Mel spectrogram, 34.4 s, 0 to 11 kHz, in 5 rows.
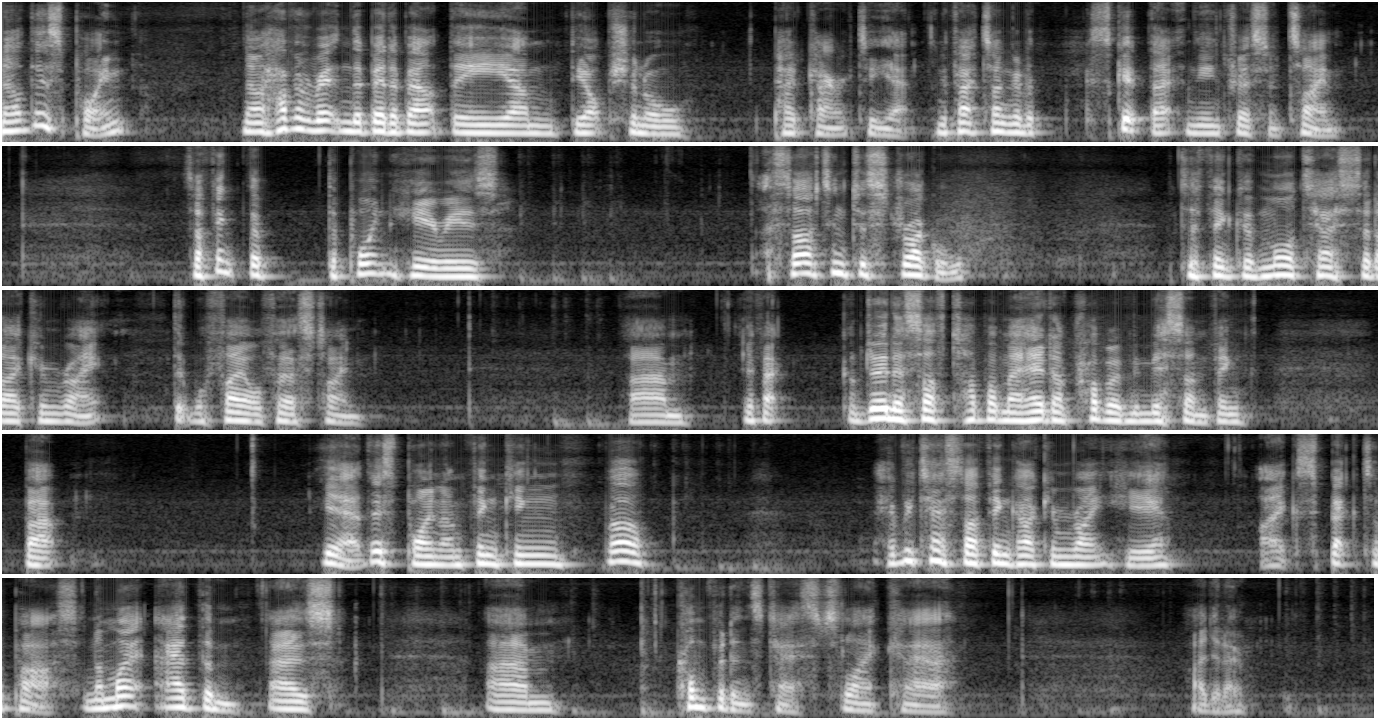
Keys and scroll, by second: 29.2 super+c, 30.0 super+v.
